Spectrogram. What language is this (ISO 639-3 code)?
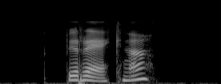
swe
